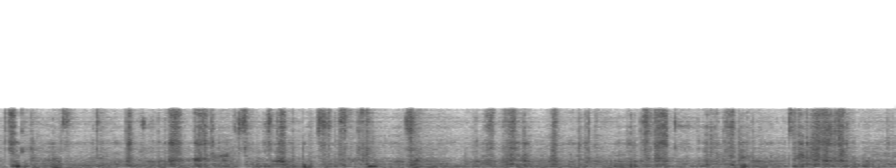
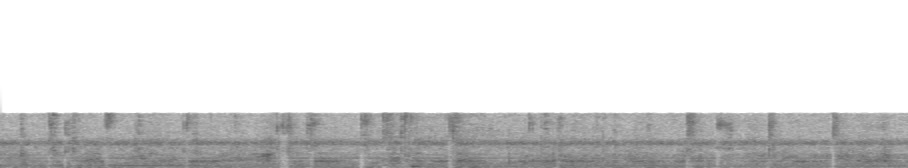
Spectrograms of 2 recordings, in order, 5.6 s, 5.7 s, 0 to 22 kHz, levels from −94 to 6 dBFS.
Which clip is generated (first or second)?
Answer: first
